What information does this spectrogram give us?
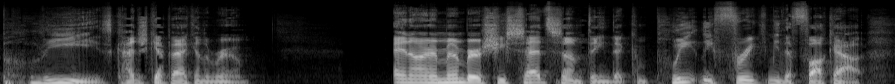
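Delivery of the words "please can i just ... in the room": earnest, imploring, pleading tone. Retelling what they said to a woman they were pleading with, imitating pleading. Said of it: "I'm like pleading with this woman".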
